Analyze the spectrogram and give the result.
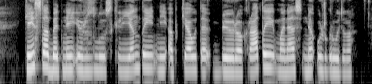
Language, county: Lithuanian, Vilnius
